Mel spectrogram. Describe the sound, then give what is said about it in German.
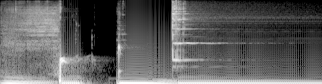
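Glasses clink together, a few sharp taps, the last one ringing out with a clear, lingering tone over a low steady background. “Gib mal Glas.”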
